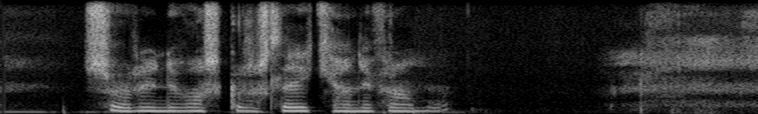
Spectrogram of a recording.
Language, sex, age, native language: Icelandic, male, 14, Icelandic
